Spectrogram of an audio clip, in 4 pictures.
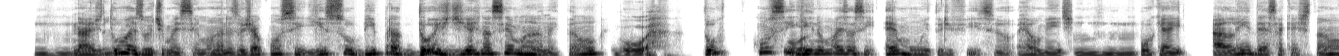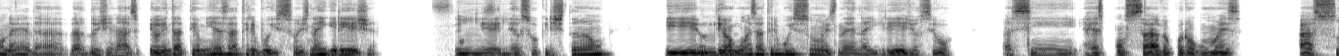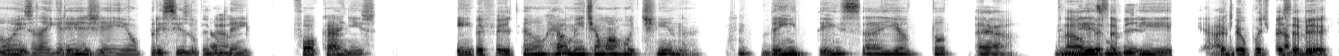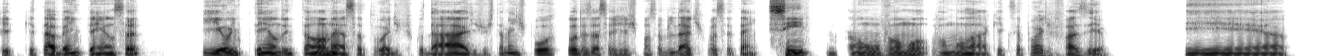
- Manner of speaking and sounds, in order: chuckle; chuckle; unintelligible speech
- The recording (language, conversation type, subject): Portuguese, advice, Como posso estabelecer limites entre o trabalho e a vida pessoal?
- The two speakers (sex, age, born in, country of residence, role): male, 35-39, Brazil, Germany, advisor; male, 40-44, Brazil, Portugal, user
